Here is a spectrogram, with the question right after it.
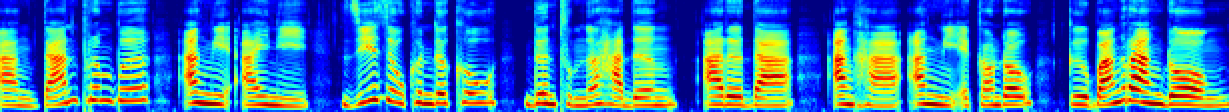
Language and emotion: Bodo, happy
